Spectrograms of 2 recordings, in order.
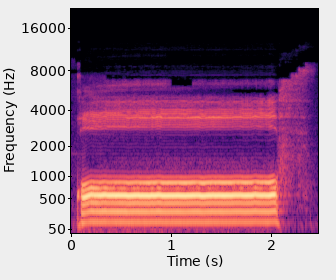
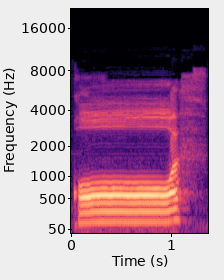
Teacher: حرف المد المفخم تبع لما قبل من قف يظل مفخما حتى نهايه الصوت يعني الصحيح كده قاف انما ان انا اقول قاف كده لا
